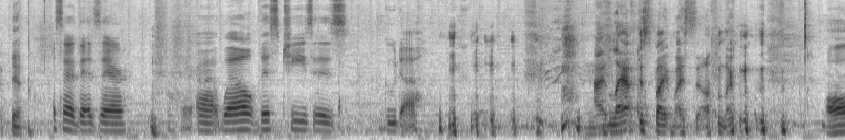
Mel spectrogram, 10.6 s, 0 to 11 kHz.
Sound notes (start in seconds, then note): 5.0 laughing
